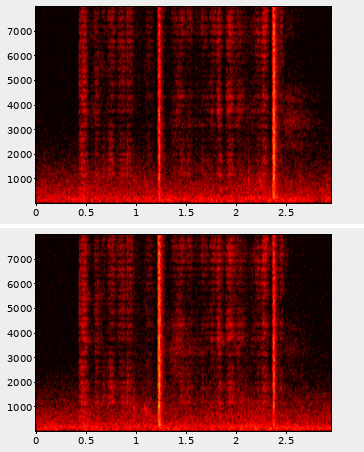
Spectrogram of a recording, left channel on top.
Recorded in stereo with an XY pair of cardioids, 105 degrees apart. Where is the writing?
Straight ahead, 5.5 m.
